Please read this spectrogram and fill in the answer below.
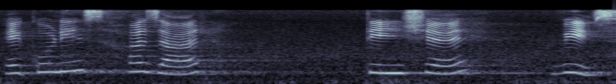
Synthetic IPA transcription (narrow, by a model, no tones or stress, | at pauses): ekoɽ̃iːshəd͡zaɾ | t̪inɕe | ʋiːs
